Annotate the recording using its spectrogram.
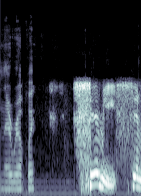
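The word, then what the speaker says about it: Semi: Shimmy, just like the dance, Shimmy.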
